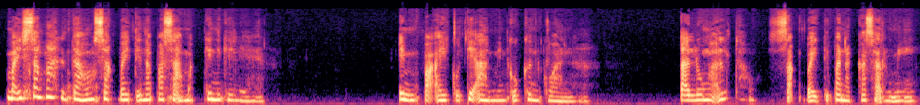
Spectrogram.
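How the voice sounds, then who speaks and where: An actress playing a troubled, remorseful young wife in an Ilocano radio drama, with emotional, melodramatic delivery. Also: female voice, medium pitch, normal speed, darkish tone, slightly rough, dry recording. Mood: remorseful, hurt.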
